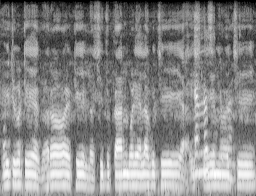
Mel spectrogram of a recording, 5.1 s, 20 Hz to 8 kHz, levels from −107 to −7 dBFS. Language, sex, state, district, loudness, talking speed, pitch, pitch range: Odia, male, Odisha, Malkangiri, -14 LUFS, 115 wpm, 130 Hz, 125-130 Hz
